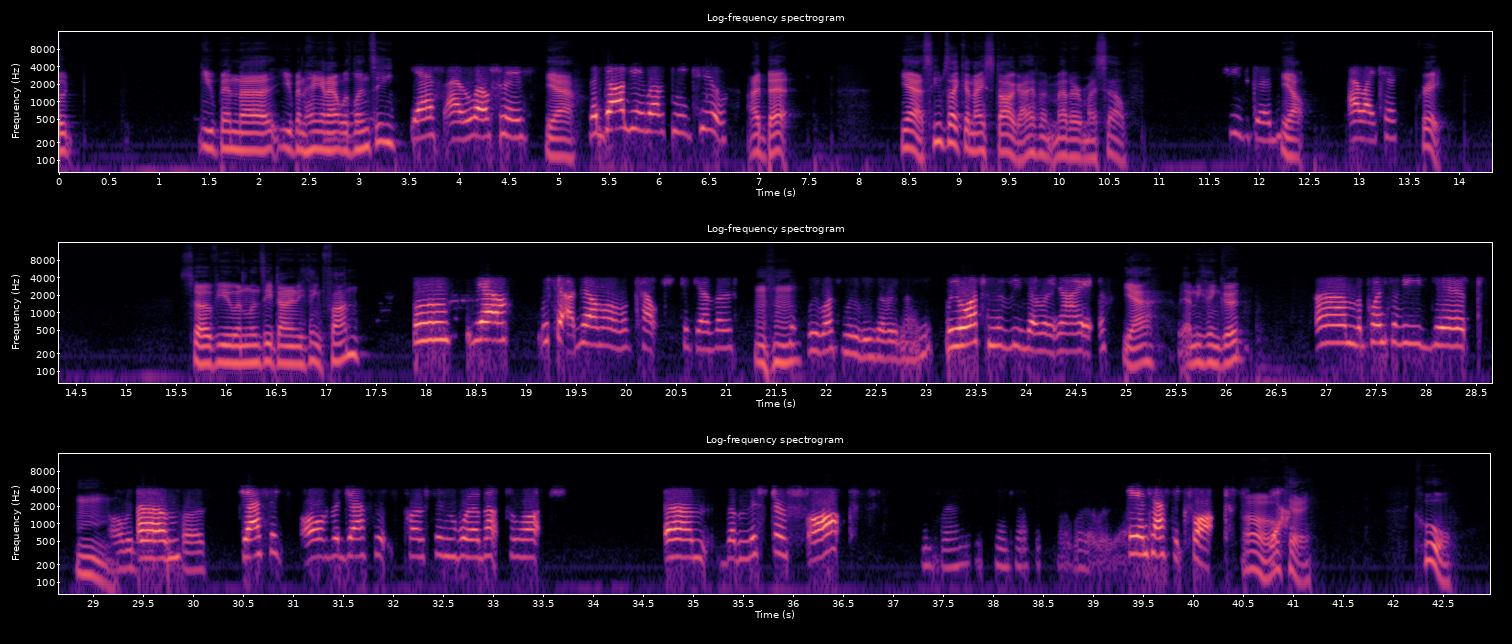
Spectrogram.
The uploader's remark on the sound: a couple of kids jump into the phone call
